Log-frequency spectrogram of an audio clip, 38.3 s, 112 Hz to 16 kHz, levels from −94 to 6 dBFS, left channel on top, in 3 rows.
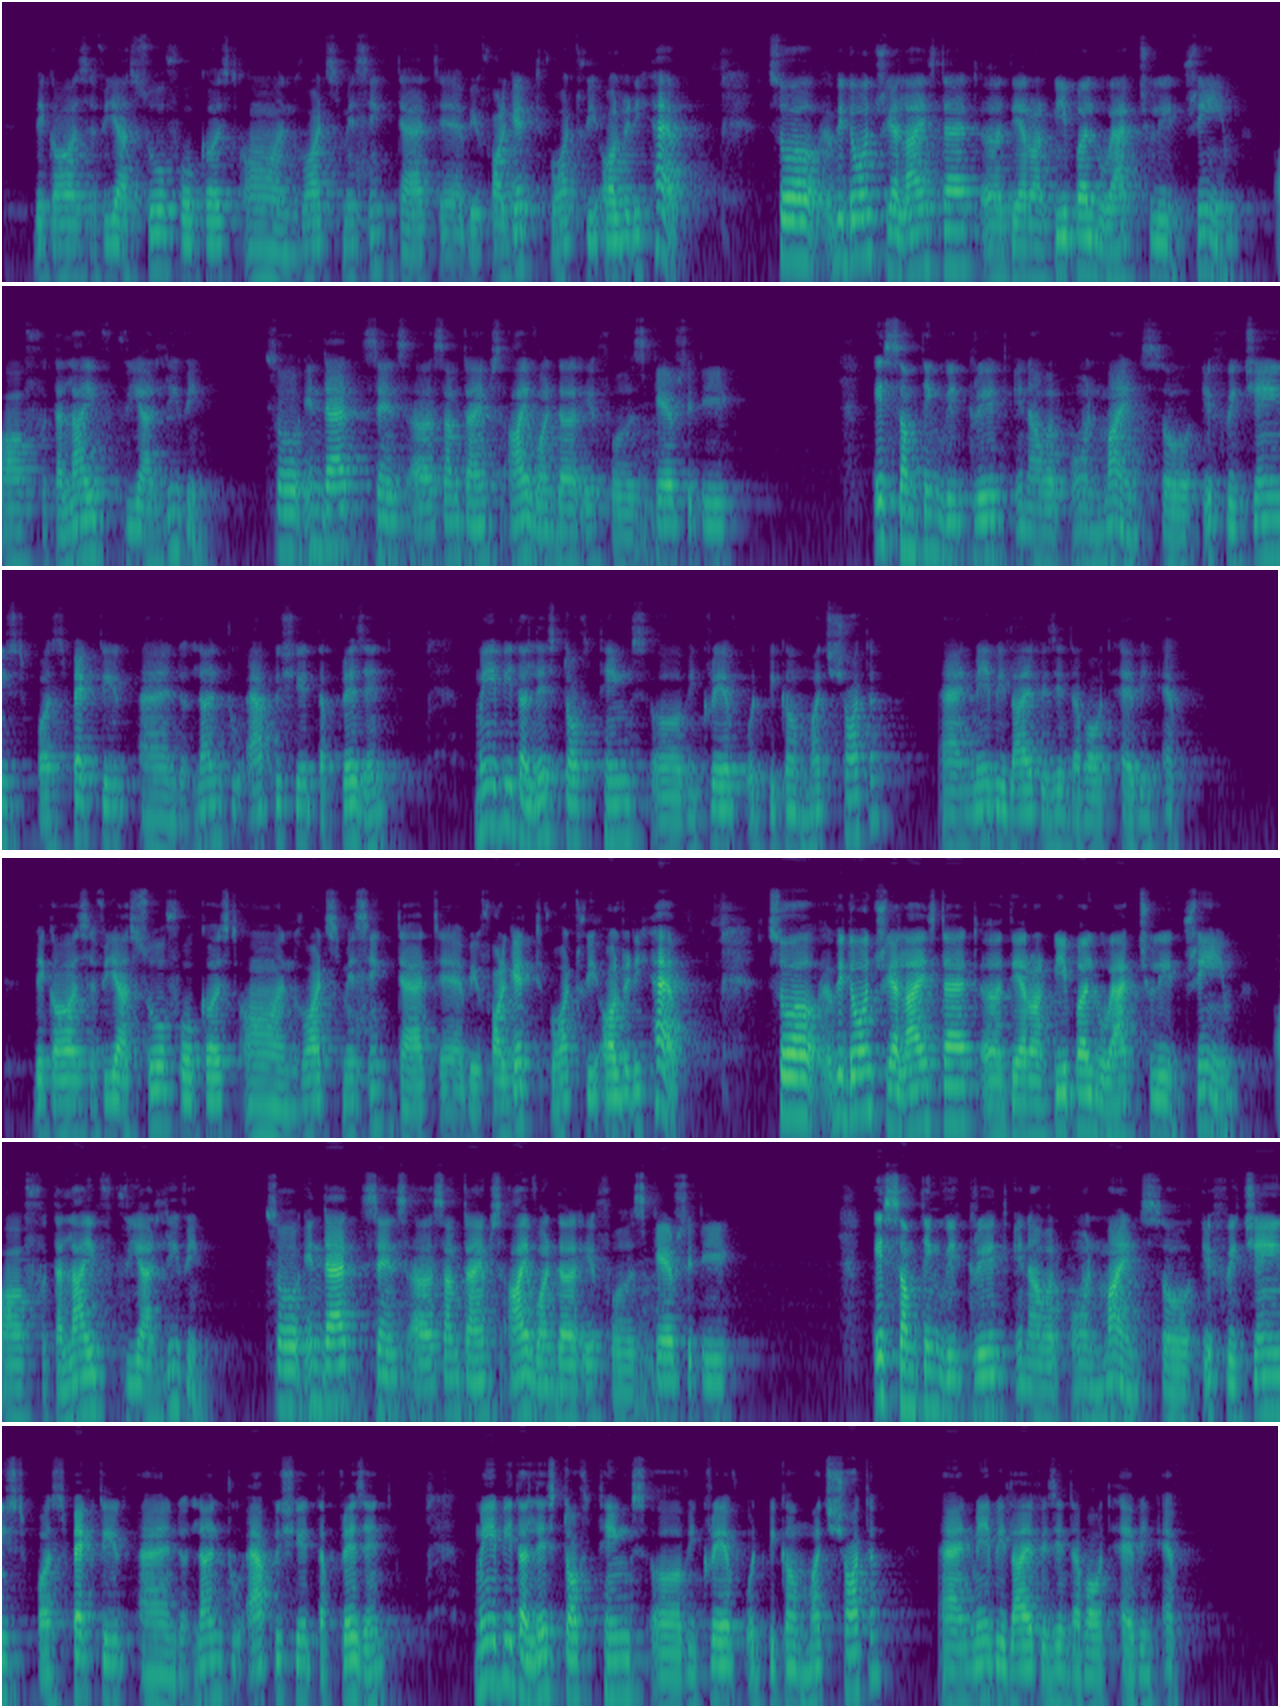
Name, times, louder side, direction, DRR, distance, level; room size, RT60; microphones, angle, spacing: voice 1, 0.3-6.8 7.2-7.4 7.7-12.3 12.7-14.8 15.4-20.0 21.2-29.4 30.3-34.4 34.9-37.3, right 5 dB, 35° right, 0.4 m, -33 dB
15.5 x 12.0 x 3.3 m
head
